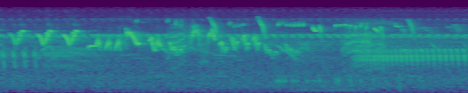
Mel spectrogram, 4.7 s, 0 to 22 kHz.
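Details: In pampas-grass (cortadera) habitat in Santa Fe, Argentina, in 2020, a Southern Yellowthroat sings a rapid, high warbling jumble of sharp chirps and slurred notes ending in a buzzy trill; males sing much in breeding season; other small birds may chirp.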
